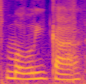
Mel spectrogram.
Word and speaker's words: Milika: And they, you know, those that are close to me, my name is Milika, to be like properly pronounced.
